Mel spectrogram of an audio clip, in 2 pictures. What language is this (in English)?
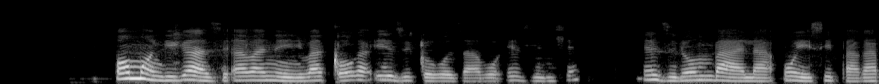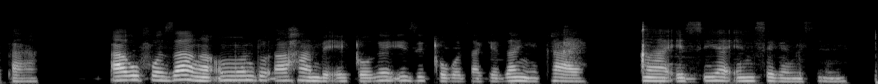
North Ndebele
